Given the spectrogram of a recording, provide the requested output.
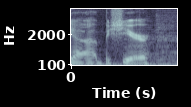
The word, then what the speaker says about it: Bashir: thought one of the Bashir pronounced like the name of the doctor in Star Trek Deep Space Nine and one of the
